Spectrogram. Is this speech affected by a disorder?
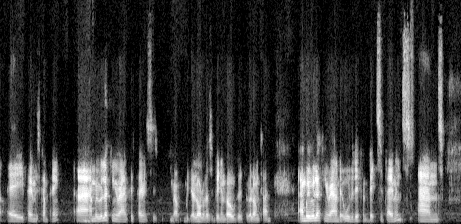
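No.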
